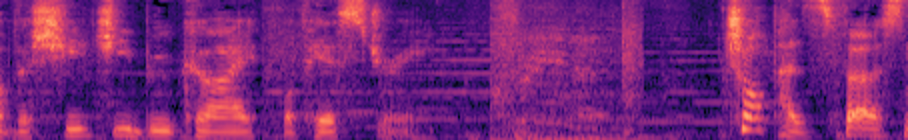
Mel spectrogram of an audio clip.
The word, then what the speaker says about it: Chopper: Chopper, contrary to popular belief, is meant to be pronounced Chopper, like an English cockney for added comedic effect.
